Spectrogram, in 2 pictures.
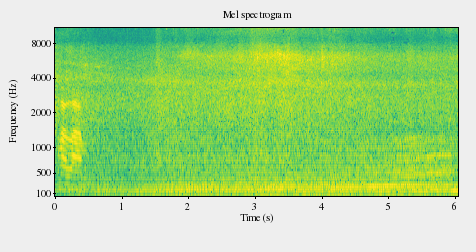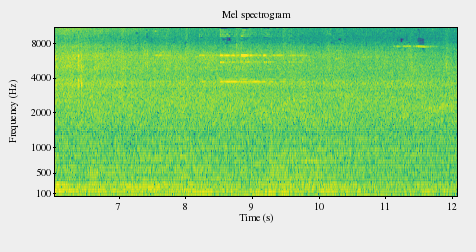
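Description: Road traffic, with a motor vehicle's engine passing close by over a steady traffic rumble. The engine's drone rises and then falls in pitch from about two to seven seconds in.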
